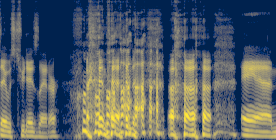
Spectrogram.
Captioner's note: laughter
